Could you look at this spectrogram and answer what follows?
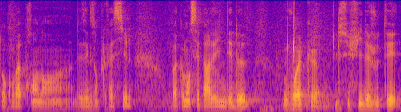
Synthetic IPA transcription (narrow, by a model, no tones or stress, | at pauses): d̪̥ɔ̃kɔ̃vapχɑ̃d̪ʁd̪ezɛɡzɑ̃pləfasil | ɔ̃vakɔmɑ̃sepaʁlaliɲd̪ed̪ø | ɔ̃vwakʰəilsyfid̪aʒut̪e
